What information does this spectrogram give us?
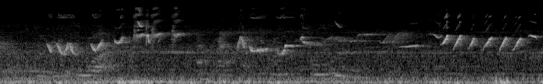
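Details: A white-rumped shama being prepared for a song contest gives quick rising whistles and varied chirps, ending in a rapid run of repeated sharp notes. Low rumbling background noise is present.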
